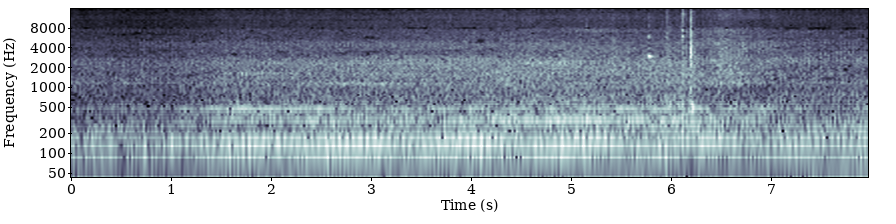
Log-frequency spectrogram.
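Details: 1997 Toyota Corona, automatic, petrol: steady, even low idle hum with smooth rumble, no knocks or misses; no conrod or other engine noise, no white smoke; normal healthy idle.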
